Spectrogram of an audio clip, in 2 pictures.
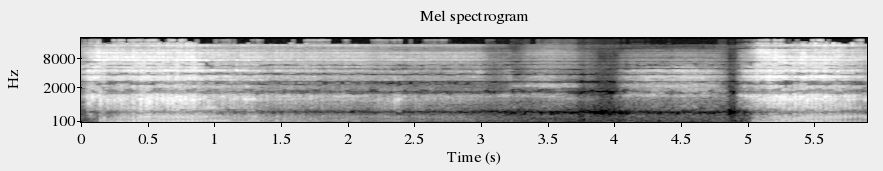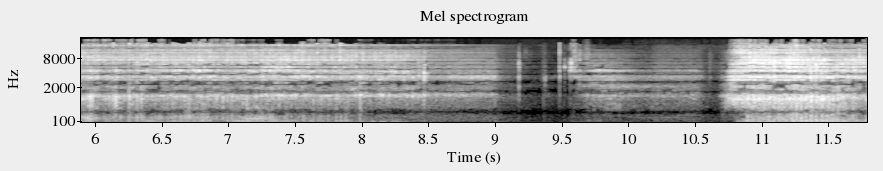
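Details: Person lying down on the floor of their room, sleeping: loud, rough, rattling snores on long breaths a few seconds apart, with quiet gaps between them; snoring.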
